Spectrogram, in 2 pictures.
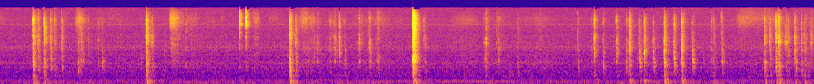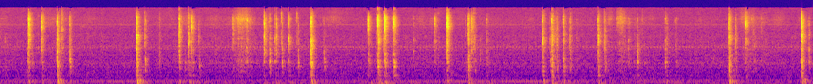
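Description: Computer keyboard being typed on: irregular keystroke clicks, scattered at first and coming in quicker bursts from about seven seconds in.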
